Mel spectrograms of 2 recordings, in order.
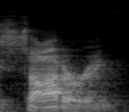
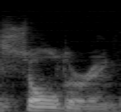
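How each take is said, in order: First: The word is said without an L sound. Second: The word is said with an L sound. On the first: This is how North Americans say it. "in North America, for some reason, they say soldering" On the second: This is how the speaker grew up saying it. "you actually say the L that's there"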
